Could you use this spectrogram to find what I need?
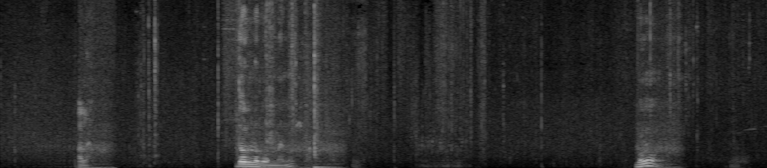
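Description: A knife cuts and tears through an animal's hide.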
